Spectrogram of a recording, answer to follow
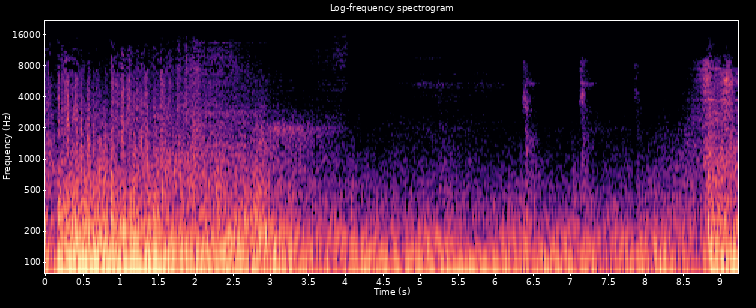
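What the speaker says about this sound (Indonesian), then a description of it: "Gunakan bom gas untuk menyerang." A gas bomb explodes in a dramatic action scene, a loud deep boom and rumble that fills the first few seconds, then settles into a lower sustained roar with a few sharp bursts near the end.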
